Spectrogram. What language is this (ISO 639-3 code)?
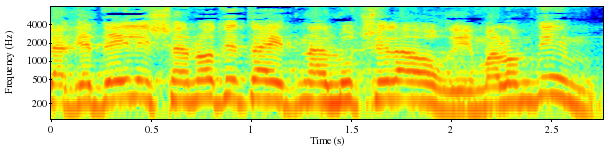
heb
